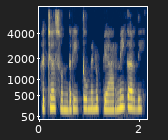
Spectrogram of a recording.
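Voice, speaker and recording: A woman's voice: medium pitch, level tone, quick pace, lightly acted. A woman voicing an earnest, lovesick young man in an audiobook, close to her own voice. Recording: dry, tinny phone-like sound.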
